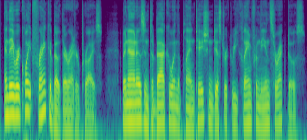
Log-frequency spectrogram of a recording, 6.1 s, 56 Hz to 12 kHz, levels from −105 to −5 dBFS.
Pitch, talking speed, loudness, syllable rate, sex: 105 Hz, 175 wpm, -20 LUFS, 6.6 syllables/s, male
